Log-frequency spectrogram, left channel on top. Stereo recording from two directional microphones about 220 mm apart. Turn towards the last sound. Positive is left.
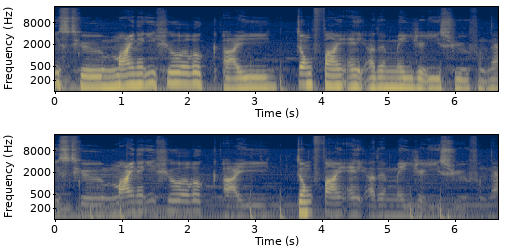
turn(degrees=-10)  # may be behind; listen again after turning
